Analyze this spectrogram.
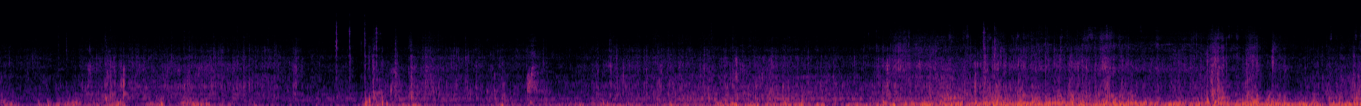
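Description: Wind buffeting the microphone in a steady rush, with a few sharp clicks and knocks about five seconds in. The rumble builds and is louder through the second half.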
